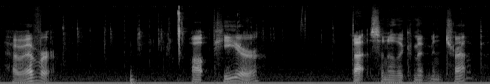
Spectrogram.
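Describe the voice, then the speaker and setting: A man with a Scottish accent at a moderate pace. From Scotland. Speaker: games journalist. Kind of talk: casual gameplay commentary.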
